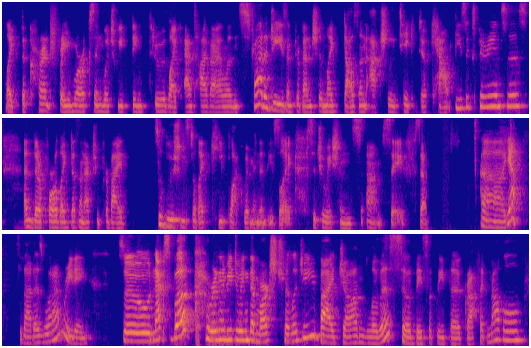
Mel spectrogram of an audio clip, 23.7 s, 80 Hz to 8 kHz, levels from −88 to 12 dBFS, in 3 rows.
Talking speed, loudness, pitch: 170 wpm, -27 LUFS, 230 Hz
